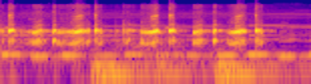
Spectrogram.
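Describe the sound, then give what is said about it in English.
Frog-like croaking comes from a young woman who tries to sing: a quick string of rough, throaty croaks in short, loud bursts, repeated many times with no talk. “tries to sing and ends up croaking.”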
